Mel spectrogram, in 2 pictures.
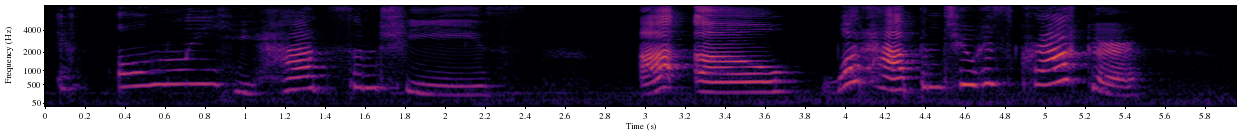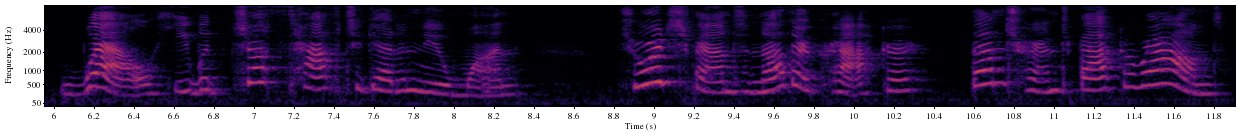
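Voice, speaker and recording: A woman reading a children's storybook aloud in an expressive, carefully enunciated preschool-teacher style. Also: extremely high pitch.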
